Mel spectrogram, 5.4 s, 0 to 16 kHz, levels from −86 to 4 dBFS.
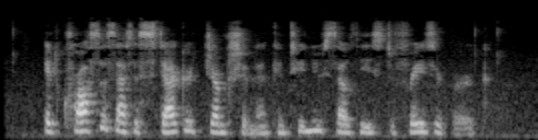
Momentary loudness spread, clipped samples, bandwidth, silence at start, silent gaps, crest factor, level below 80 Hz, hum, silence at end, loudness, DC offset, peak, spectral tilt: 13 LU; under 0.1%; 9.2 kHz; 0.45 s; none; 20 dB; -66 dBFS; none; 0.5 s; -22 LUFS; under 0.1%; -2 dBFS; -3.5 dB/octave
